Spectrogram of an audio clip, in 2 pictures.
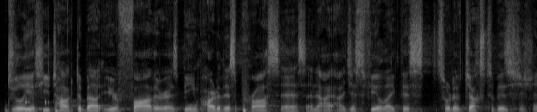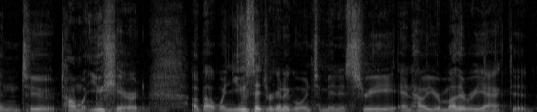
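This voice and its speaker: A man's voice: low voice, a little fast. A man moderating a panel conversation, asking open questions in a conversational way.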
